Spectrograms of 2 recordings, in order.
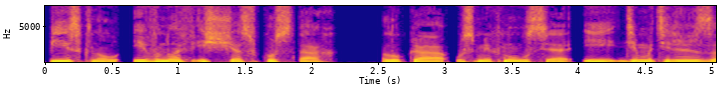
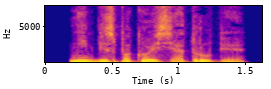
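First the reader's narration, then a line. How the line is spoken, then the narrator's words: Quiet. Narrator (Russian): тихо произнес он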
